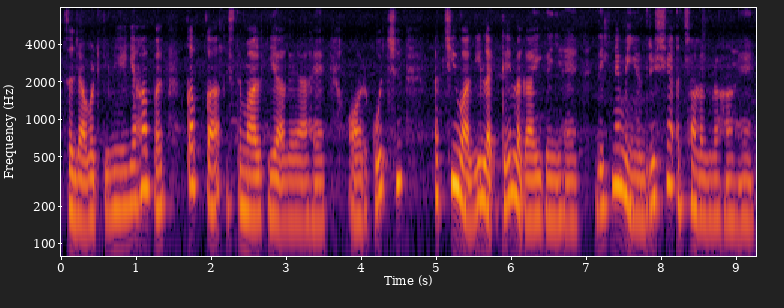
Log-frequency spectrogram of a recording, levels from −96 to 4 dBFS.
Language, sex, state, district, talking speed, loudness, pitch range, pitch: Hindi, female, West Bengal, Jalpaiguri, 170 wpm, -27 LUFS, 165-235 Hz, 190 Hz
